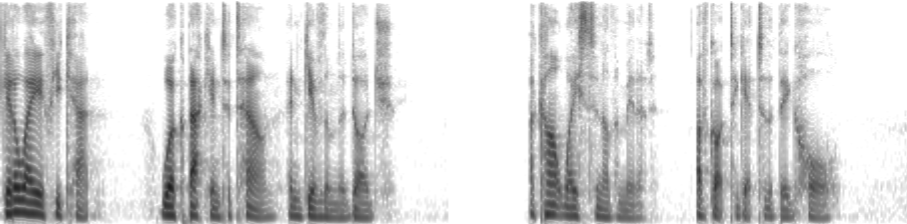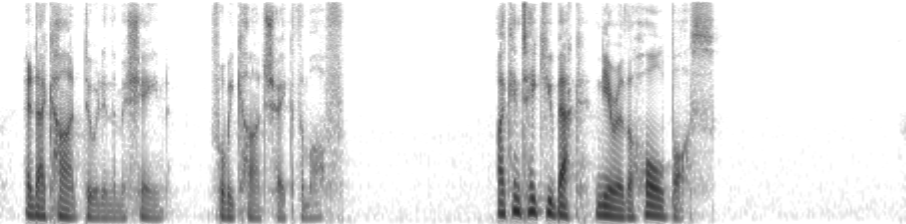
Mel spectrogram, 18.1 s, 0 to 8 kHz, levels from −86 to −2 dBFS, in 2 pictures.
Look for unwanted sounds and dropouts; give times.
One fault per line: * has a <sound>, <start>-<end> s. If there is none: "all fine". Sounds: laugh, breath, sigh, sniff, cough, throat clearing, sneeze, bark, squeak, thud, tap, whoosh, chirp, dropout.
all fine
